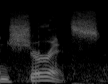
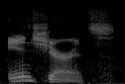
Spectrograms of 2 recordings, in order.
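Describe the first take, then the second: First: It is said in a standard accent. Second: It is said in a Southern accent.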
